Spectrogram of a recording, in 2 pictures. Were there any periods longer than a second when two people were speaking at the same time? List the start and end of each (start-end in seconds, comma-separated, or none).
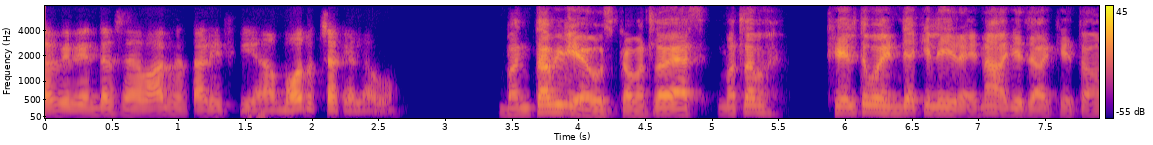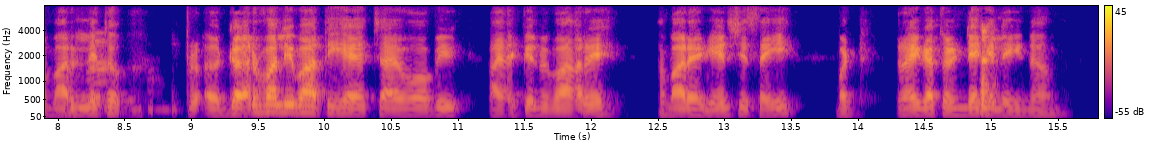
none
